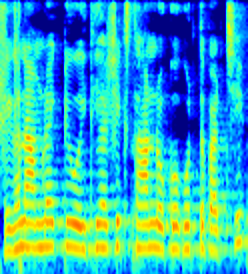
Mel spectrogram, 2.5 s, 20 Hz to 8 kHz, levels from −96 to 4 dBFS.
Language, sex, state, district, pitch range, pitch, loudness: Bengali, female, West Bengal, Jalpaiguri, 210-230 Hz, 220 Hz, -24 LUFS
